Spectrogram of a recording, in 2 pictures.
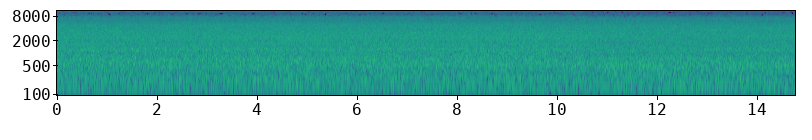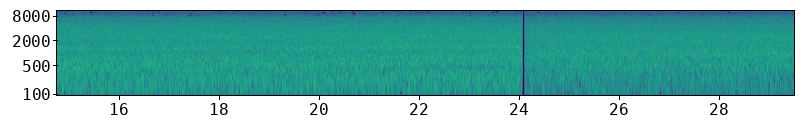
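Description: Steady rush of a river's white water, an even unbroken noise that drops slightly in level about 24 seconds in.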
